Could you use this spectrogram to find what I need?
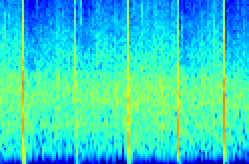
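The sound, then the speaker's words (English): Sparse, faint applause for student and kids leaders: five distinct claps land at a slow, even pace with quiet between them, thin rather than a full crowd ovation. No one speaks. “And I think they deserve some applause today for their faithfulness.”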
